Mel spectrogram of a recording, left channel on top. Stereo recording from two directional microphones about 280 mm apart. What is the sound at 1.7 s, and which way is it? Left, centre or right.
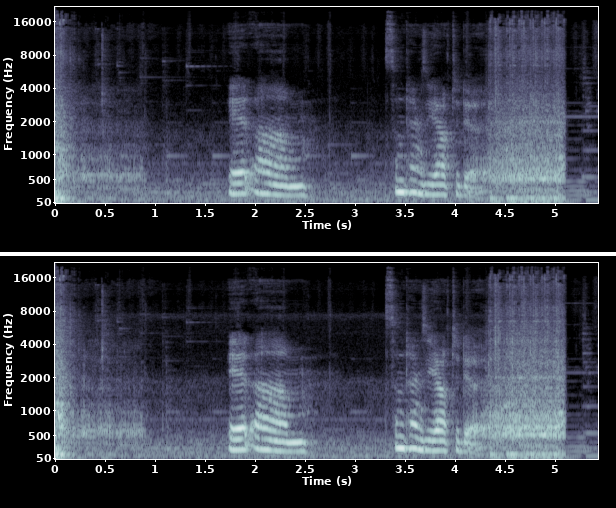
Speech, right.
